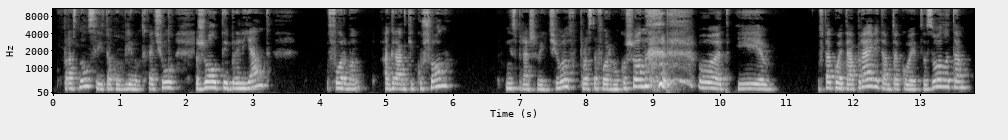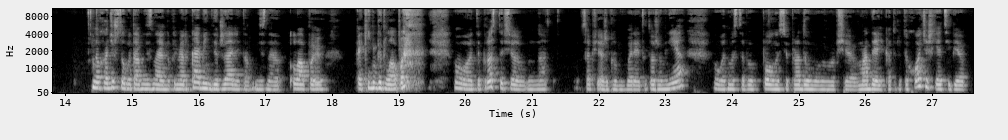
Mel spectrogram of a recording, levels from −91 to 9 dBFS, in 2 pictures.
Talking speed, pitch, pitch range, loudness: 140 wpm, 185 Hz, 170-225 Hz, -17 LUFS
